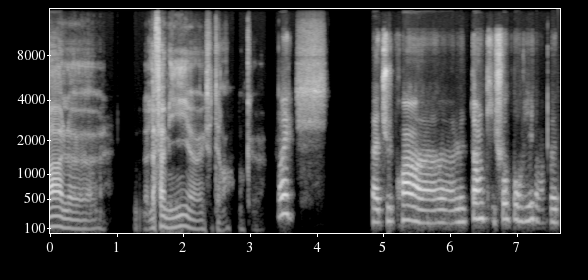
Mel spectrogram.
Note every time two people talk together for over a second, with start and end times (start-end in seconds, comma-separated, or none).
none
